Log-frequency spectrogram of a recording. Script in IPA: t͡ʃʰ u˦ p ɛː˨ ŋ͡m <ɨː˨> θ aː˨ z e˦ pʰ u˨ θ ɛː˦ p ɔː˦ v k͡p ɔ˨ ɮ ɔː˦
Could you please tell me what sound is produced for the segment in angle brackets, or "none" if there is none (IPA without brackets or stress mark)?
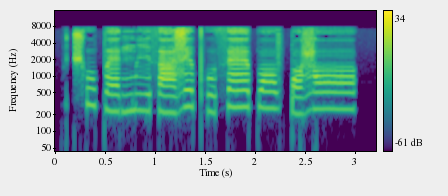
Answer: iː˨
